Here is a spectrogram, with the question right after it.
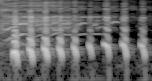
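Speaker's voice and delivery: very high amused chuckle; a quick giggle at your own joke; high laugh. Acted. Bard laughs at his sneeze joke, high chuckle.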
